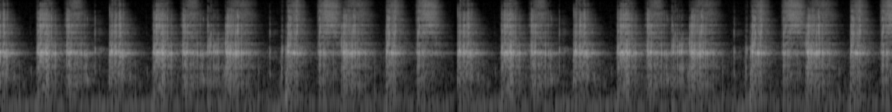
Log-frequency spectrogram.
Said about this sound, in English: Maybe after we record this, I'll put it together and we can have a little drum beat right here of your slurping. Cue the drum beat.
